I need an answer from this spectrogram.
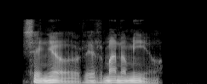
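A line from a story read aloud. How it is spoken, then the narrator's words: Calm, cold voice. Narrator (Spanish): dijo con una voz tranquila y fría que recordaba la de Felipe el Hermoso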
